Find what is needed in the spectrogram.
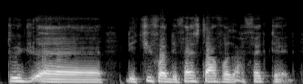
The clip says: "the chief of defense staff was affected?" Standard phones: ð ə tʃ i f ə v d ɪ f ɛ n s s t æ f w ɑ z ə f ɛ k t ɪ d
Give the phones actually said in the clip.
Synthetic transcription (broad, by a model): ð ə tʃ i f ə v d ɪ f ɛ n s s t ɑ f w ɑ z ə f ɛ k t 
